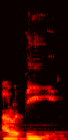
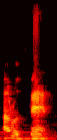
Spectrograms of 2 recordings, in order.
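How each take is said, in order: First: The name ends with a long 'dine' sound. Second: The name ends with a short 'den' sound. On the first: The speaker calls it wrong. "not Arodine" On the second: The speaker calls it right. "the correct pronunciation is Aroden"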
